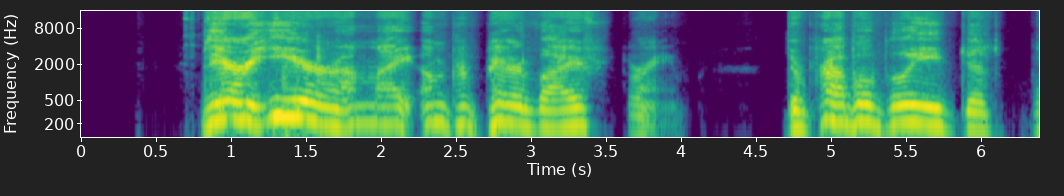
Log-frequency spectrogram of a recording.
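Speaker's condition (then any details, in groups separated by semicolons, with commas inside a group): Brain injury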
